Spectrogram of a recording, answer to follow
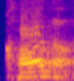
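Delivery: खाना with a breathy kh; aspirated khana. Shown as a demonstration. Teacher demonstrates aspirated खाना. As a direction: start खाना with a puff of air. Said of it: "अब ये देखिए जरा".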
